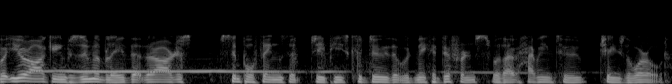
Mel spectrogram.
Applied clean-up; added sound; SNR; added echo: none; Wind; 8 dB; none.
